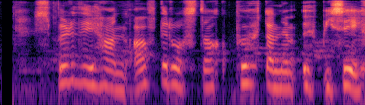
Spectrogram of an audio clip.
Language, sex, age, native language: Icelandic, male, 11, Polish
